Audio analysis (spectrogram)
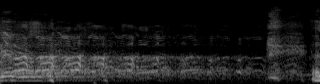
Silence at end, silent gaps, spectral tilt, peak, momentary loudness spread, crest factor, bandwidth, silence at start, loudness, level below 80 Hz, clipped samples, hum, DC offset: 0 s; none; -3.5 dB/octave; -18 dBFS; 16 LU; 18 dB; 16 kHz; 0 s; -36 LUFS; -76 dBFS; under 0.1%; none; under 0.1%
